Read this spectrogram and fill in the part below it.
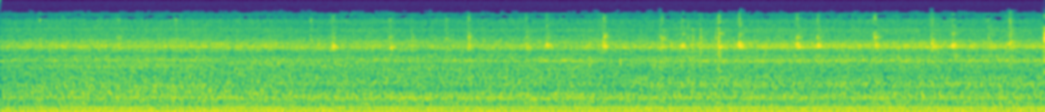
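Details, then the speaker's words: American Standard outdoor condenser running: steady low hum and airy fan roar with faint irregular high ticks, as the worn condenser fan motor bearings are going out; pressures look okay. "fan motors going out you can hear the bearings in that fan motor they do not sound good"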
